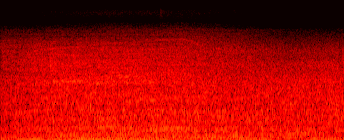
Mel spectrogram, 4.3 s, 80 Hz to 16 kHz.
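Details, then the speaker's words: V8 with new hydraulic roller cam and Comp Cams hydraulic roller lifters (bought August 2021), after break-in; fast light ticking about four per second over engine note, adjustment didn't fix it, switching to solid lifters planned; hydraulic roller lifter noise. "so yes the comps cam hydraulic roller lifters are making noise and I got him back in August of 2021"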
